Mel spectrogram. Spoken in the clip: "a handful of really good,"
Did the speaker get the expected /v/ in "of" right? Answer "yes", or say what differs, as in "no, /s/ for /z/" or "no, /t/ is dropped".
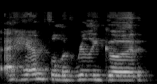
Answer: yes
